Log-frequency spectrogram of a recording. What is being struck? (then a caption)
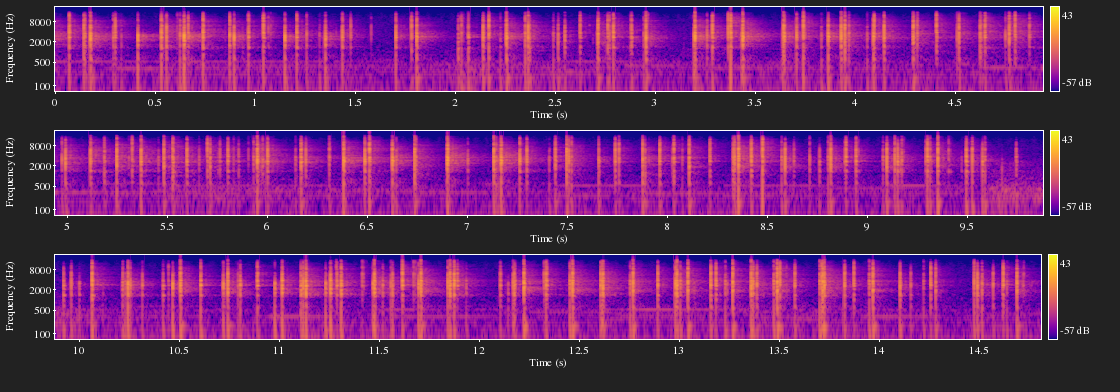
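Plastic sunglasses tapped with long nails. Long acrylic nails rapidly tap and scratch the hollow frames and lenses of pink plastic heart-shaped sunglasses worn on the face. The result is a dense, steady stream of sharp, dry clicks with almost no ring, bright and high with virtually no low end, continuing evenly throughout.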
